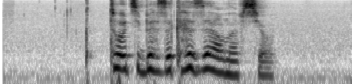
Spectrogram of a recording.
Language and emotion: Russian, neutral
